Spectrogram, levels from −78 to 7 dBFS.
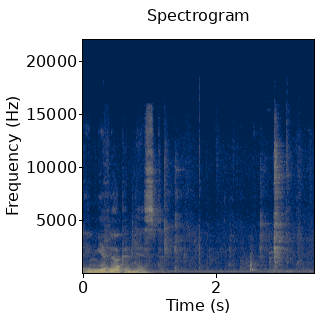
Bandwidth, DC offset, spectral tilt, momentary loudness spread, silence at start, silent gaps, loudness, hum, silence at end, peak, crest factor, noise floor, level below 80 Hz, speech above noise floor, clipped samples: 17 kHz; under 0.1%; -5.5 dB/octave; 25 LU; 0 s; none; -27 LUFS; none; 0 s; -10 dBFS; 18 dB; -48 dBFS; -52 dBFS; 24 dB; under 0.1%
